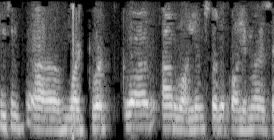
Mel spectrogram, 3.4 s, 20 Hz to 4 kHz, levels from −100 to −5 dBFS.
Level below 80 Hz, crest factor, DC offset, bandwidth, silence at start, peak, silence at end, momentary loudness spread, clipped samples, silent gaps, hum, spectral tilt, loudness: -54 dBFS; 14 dB; under 0.1%; 4 kHz; 0 s; -10 dBFS; 0 s; 5 LU; under 0.1%; none; none; -10.5 dB/octave; -24 LUFS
